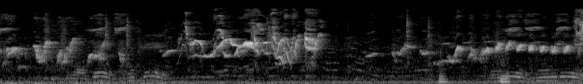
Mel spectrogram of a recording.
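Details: White-rumped shama in fighting mode, a rich, full song meant to trigger a quiet shama to sing: loud rapid warbling phrases mixing squawks, shrill whistles and chattering trills in a continuous flow.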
